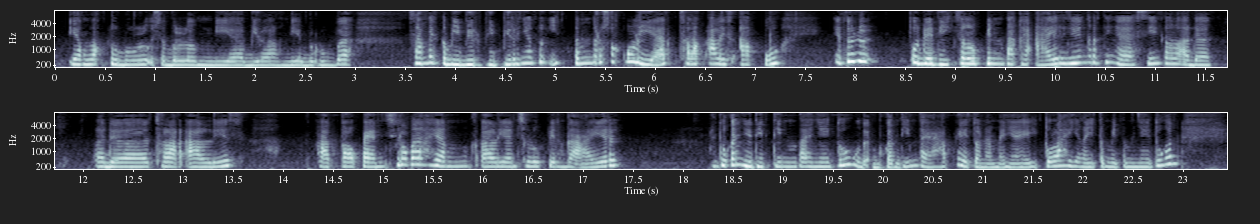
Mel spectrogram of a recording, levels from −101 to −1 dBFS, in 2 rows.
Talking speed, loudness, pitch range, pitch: 155 wpm, -18 LUFS, 215-280 Hz, 235 Hz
